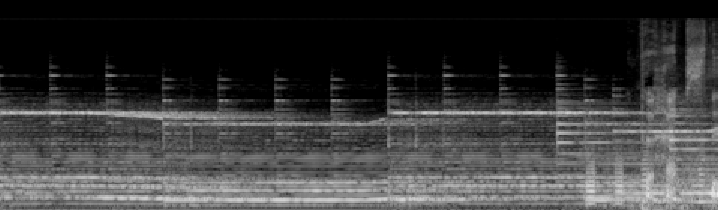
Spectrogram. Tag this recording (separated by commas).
Music, Speech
